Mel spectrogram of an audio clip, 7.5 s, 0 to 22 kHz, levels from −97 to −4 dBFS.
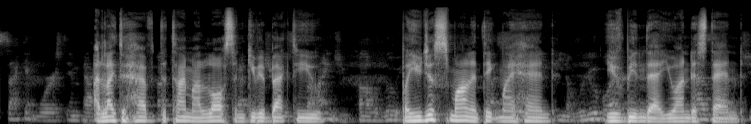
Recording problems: voice in the background; faint; throughout; 20 dB below the speech

